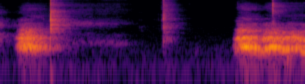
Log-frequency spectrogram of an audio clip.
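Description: An Australian Shepherd gives loud, harsh barks, the alert of a guard dog that has spotted someone.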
